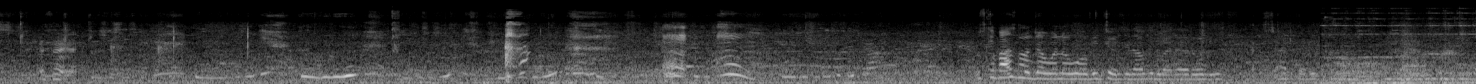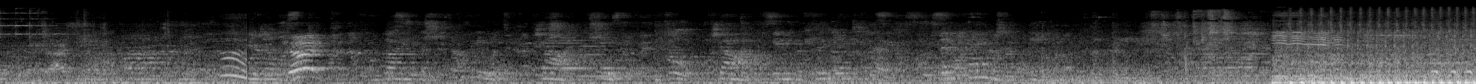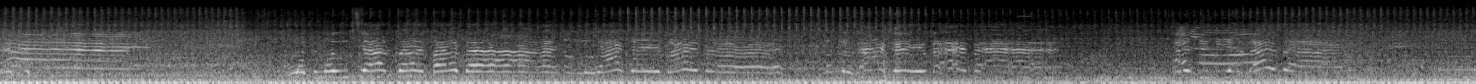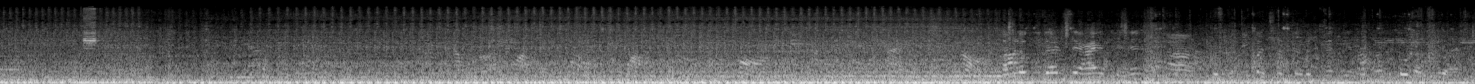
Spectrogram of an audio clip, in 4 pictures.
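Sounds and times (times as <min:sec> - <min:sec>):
auto-rickshaw engine droning: 0:27.4 - 0:59.0
high-pitched voices: 0:27.5 - 0:31.2.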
